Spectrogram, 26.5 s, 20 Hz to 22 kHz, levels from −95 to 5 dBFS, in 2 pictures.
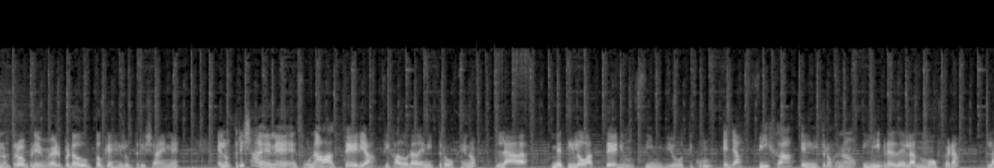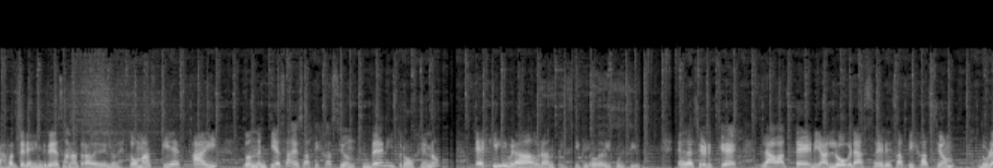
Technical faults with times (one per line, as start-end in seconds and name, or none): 18.35-19.33 repeated packet loss (robotic sound)
19.69-21.81 repeated packet loss (robotic sound)
22.17-22.23 short concealed packet loss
